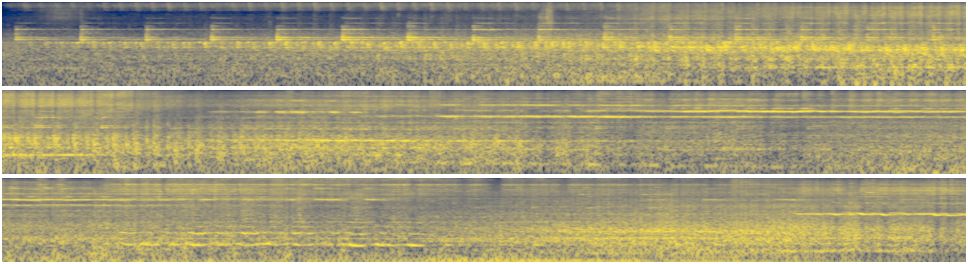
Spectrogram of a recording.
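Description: MBTA commuter rail train passing close by at speed: wheels rumbling and clacking over the rails, with high-pitched wheel squeal through the middle and later part. A low diesel engine drone builds near the end as the locomotive pushing at the rear goes by. A regular high ringing is heard in the first several seconds.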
